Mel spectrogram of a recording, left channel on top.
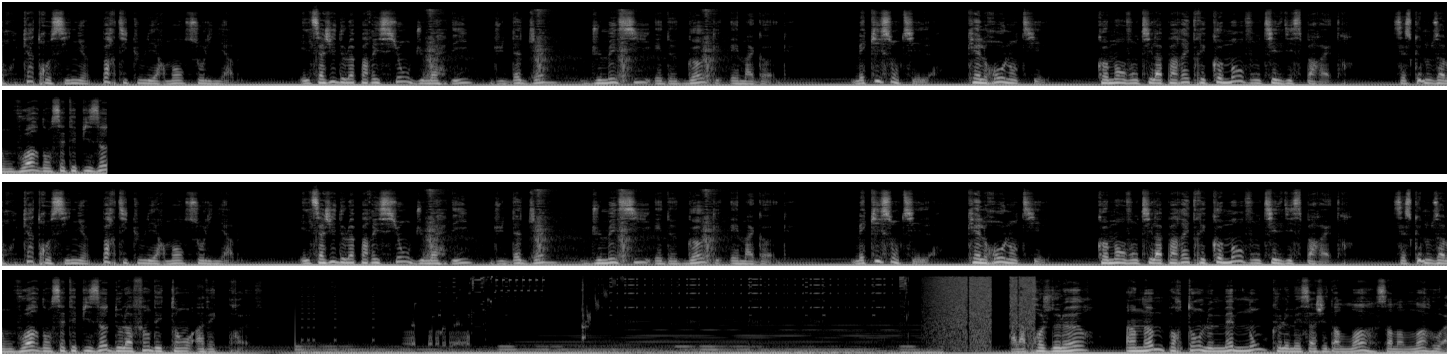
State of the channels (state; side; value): drops out; left; at 15.5 s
